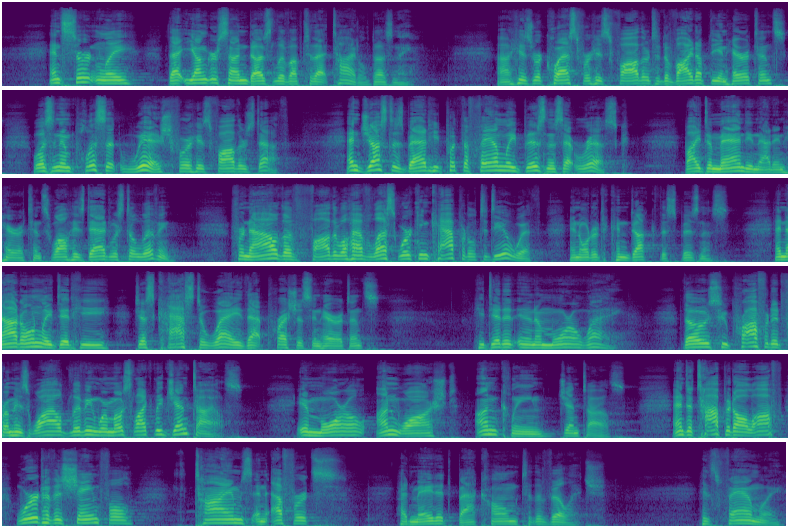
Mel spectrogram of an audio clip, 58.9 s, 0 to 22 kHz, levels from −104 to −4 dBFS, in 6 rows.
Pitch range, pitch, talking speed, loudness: 125-165 Hz, 140 Hz, 130 wpm, -32 LUFS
